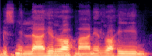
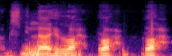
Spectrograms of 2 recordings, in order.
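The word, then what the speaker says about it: بسم الله الرحمن الرحيم: Amin mesti panjang oke yang ketiga ialah huruf H Bismillahirrahmanirrahim sebut dengan pedas macam itu makalah tak boleh Bismillahirrohmanirrohim rohmanirrohim X tak boleh bukan huruf x tapi huruf H mesti dengan huruf H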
